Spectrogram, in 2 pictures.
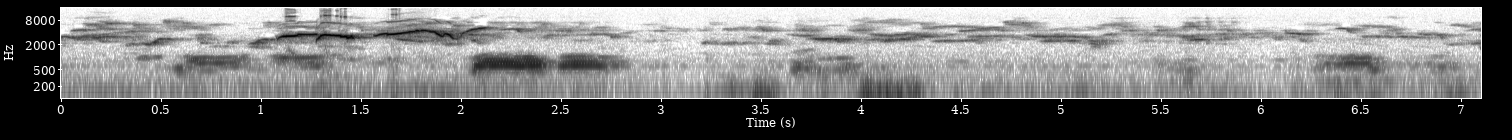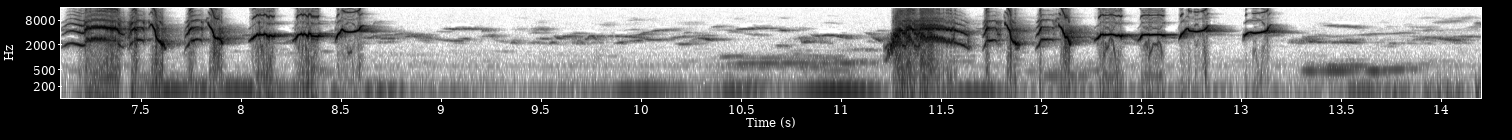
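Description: A songbird sings loud, varied whistling phrases close by.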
